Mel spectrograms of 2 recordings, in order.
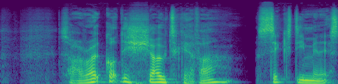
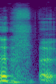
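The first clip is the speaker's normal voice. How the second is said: mock sobbing; 9 semitones higher than usual. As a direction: mimic the crowd's choked crying. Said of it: "They went from laughing to".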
